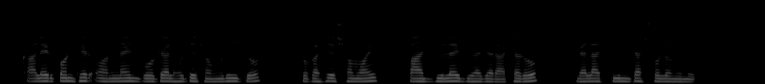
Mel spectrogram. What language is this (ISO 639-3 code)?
ben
